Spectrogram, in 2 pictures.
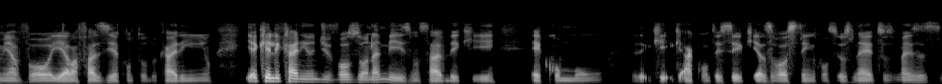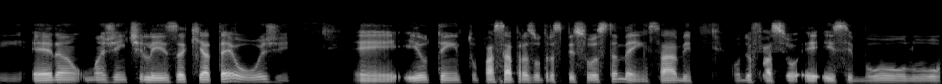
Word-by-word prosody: minha 95 0 -2
avó 90 +1 -1
e 90 - 0
ela 85 -1 +3
fazia 90 +1 -2
com 90 - -17
todo 90 +1 -19
carinho. 90 +2 -3 0.3
E - - +3
aquele 150 -2 +7
carinho 125 -3 +4
de 115 -2 -7
vózona 110 0 -1
mesmo, 90 -7 -5
sabe, 90 0 0
que 85 +1 -8 0.3
é - - +3
comum, 95 0 -9 0.5
que - - -2
que - - -7
acontecer 90 0 -2
que - - 0
as 85 - -1
avós 90 -1 +1
têm 90 -1 -8
com 95 - -15
seus 90 0 -6
netos. 100 +1 -4
Mas 100 -1 -5
assim, 90 -5 -14
era 105 +3 +4
uma 105 +1 -4
gentileza 110 0 +2
que 110 - +2
até 110 +3 +5
hoje, 105 -4 -4 0.6
eh, 80 -4 +1
eu 105 +1 +1
tento 105 +1 -3
passar 105 0 +5
para - - -1
as 110 - -1
outras 105 0 -2
pessoas 105 -1 +2
também, 100 -12 -1
sabe. 100 -2 +1 0.3
Quando - - -12
eu - - -1
faço - - +2
e - - +3
esse 95 -3 +1
bolo 95 +1 -6
ou 90 0 -5
95 Hz, 170 wpm, -24 LUFS, 90-105 Hz, 0.6 s, aquele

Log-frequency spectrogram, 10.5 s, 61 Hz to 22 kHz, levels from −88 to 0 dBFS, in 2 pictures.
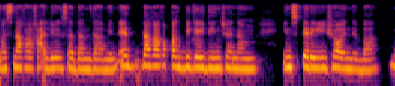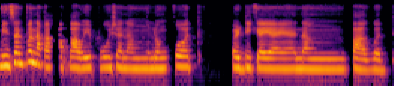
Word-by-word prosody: mas 210 0 +3
nakakaaliw 215 -1 -2
sa 210 0 -2
damdamin 195 -1 -3
and 245 -1 0
nakakapagbigay 240 -3 +1
din 215 0 0
siya 220 -1 -2
ng 205 0 -2 0.3
inspiration, 220 -1 +2 0.2
'di 190 - -6
ba? 190 +1 -6 0.2
Minsan 255 +4 +4
po 335 - +4
nakakapawi 225 -5 +2
po 225 0 -5
siya 220 +1 -2
ng 210 -1 -2
lungkot 220 +3 -1 0.5
or 220 - +5
'di 215 +1 -1
kaya 205 -1 +3
ng 205 -1 -1 0.5
pagod. 195 -2 0
215 Hz, 135 wpm, -24 LUFS, 205-230 Hz, 0.5 s, or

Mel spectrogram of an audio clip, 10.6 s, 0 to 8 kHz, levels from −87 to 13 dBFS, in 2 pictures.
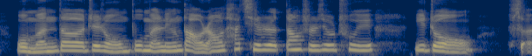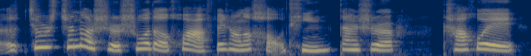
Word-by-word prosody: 我 180 - +1
们 165 +3 0
的 205 -1 +2
这 210 +1 +2
种 170 -3 -1
部 220 +4 -1
门 195 -3 +1
领 195 +2 0
导， 215 -10 0
然 150 +5 0
后 200 - -1
他 270 +6 -5
其 260 -4 -2
实 230 -1 +2
当 245 +3 -1
时 220 -3 -2
就 230 0 -1
处 240 0 -4
于 215 +1 -1 0.4
一 225 - -2
种， 185 -2 +1 0.3
算 - - -8
呃， - - -4
就 350 +1 +4
是 360 - -9
真 375 +2 0
的 355 -6 +3
是 255 -8 +1
说 280 +7 -1
得 220 -9 +1
话 250 -7 +1
非 240 +8 -3
常 240 -3 -1
地 235 - 0
好 255 - -7
听， 205 +1 -2
但 245 -1 0
是 230 -3 0 0.5
他 240 -1 0
会 230 -6 +5
225 Hz, 225 characters per minute, -24 LUFS, 200-250 Hz, 0.5 s, 会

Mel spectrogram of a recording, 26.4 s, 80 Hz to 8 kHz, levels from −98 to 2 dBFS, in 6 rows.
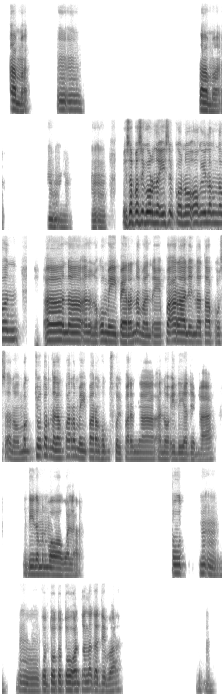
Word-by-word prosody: Tama. 150 -7 +2 0.6
Mm. 160 -2 -6 2.3
Tama. 145 -5 +3 1.1
Mm. 130 -4 -7 0.4
Mm. 130 -1 -6 0.4
Isa 230 - +7
pa - - +8
siguro 225 -1 +8
naisip 210 0 +3
ko 210 - +3
'no, 205 - +3 0.2
okey 215 0 +2
lang 215 -1 0
naman, 210 0 0 0.7
ah, 185 0 +6
na 175 - +4 0.3
ano 175 0 +1
'no, - - -3
kung 175 +1 0
may 165 -1 +5
pera 150 -1 +5
naman, 150 -5 -1
eh, 140 0 -4
paaralin 170 -1 +4
na 155 0 0
tapos 155 -1 -4
ano, 130 -5 -6
mag-tutor 150 +9 -3
na 170 - -1
lang 150 0 0
para 185 -1 0
may 155 -5 -3
parang 145 -1 -2
homeschool 140 -1 -7
pa 130 - -5
rin 135 - -10
na 130 -1 -3
ano, 130 -1 -5
ideya, 130 -1 -3
'di 125 - -6
ba? 115 +2 -4 0.6
Hindi 150 - -3
naman 150 0 -1
mawawala. 130 -3 -2 1.8
Tut 170 0 -2 0.3
mm. 155 -6 -5 0.4
Mm, 135 -4 -7
kung 145 -3 -4
tututukan 150 -1 0
talaga, 155 -1 -3
'di 140 0 -5
ba? 140 +3 -7 1.5
Mm. 125 - -21
150 Hz, 120 wpm, -22 LUFS, 135-170 Hz, 2.3 s, pa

